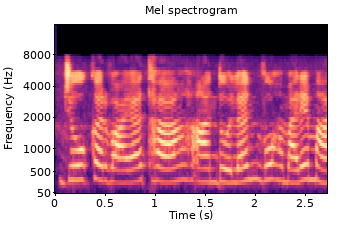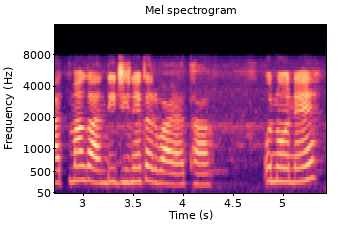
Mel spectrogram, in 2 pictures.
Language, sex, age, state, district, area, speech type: Urdu, female, 18-30, Delhi, East Delhi, rural, spontaneous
